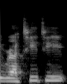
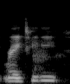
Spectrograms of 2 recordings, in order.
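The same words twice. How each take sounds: First: "Ratiti" with an "ah" in the first syllable, rah-tee-tee; uncertain pronunciation. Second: "Ratiti" with "ray" as the first syllable, ray-tee-tee; softer, questioning try at "Ratiti" as ray-tee-tee; second pronunciation guess. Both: Real, not acted. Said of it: "I'm butchering his name".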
